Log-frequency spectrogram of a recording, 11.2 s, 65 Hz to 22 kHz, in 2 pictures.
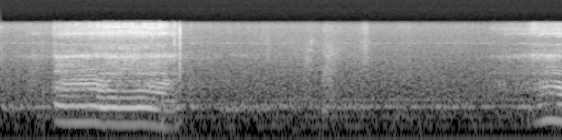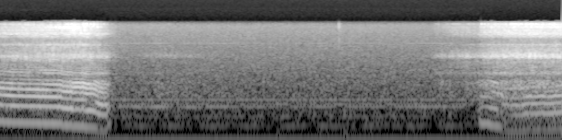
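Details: Sleeping person snoring: loud buzzing, fluttering snores about 12 a minute, each lasting over a second, with a steady background hum.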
